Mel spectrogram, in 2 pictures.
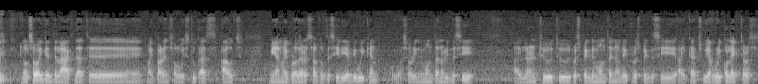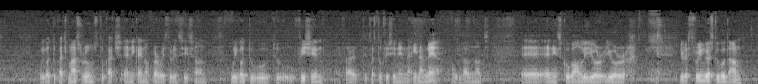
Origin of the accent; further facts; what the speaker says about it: Vitoria, Basque Country, Spain; English is a second language; also born or lived in Barcelona; now in China; I'm born in Barcelona, but I was grow during 20 years in the Basque Country, in Vitoria.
